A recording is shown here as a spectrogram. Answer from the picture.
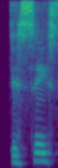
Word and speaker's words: deceased: and deceased is twofold deceased as deceased deceased rather than diseased so it's d e rather than d i the other thing is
